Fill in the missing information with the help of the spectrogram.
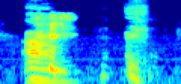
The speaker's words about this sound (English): excuse me. Oh, I hate coughing into the mic, my bad.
